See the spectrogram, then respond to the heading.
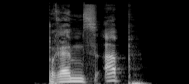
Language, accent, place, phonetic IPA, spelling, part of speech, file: German, Germany, Berlin, [ˌbʁɛms ˈap], brems ab, verb, De-brems ab.ogg
- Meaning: 1. singular imperative of abbremsen 2. first-person singular present of abbremsen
